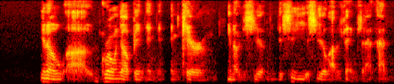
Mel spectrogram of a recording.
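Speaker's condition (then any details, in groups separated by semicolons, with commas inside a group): Cleft lip and palate; lisp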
